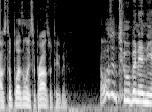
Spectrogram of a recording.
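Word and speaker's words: Toobin: By the way, Tubin is spelled T-O-O. Yeah, Tubin. B-I-N.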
